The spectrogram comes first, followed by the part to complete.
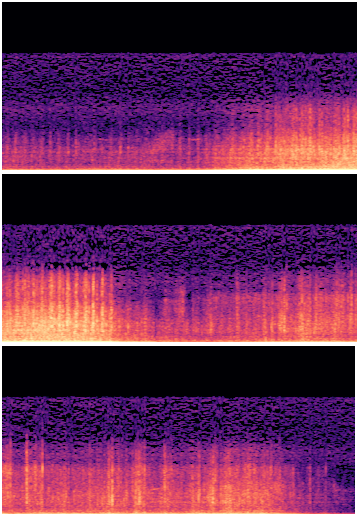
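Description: Jet aircraft flying overhead: a steady rushing roar over a low hum, swelling to its loudest about three to four seconds in, then falling back and carrying on at a lower level.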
